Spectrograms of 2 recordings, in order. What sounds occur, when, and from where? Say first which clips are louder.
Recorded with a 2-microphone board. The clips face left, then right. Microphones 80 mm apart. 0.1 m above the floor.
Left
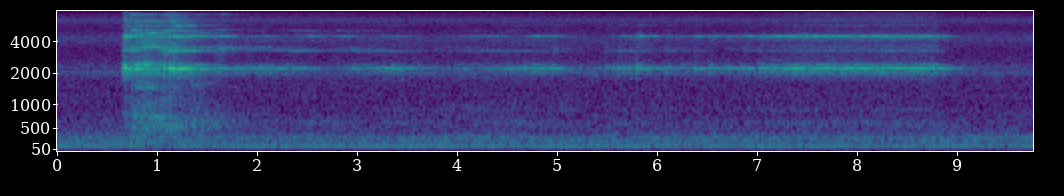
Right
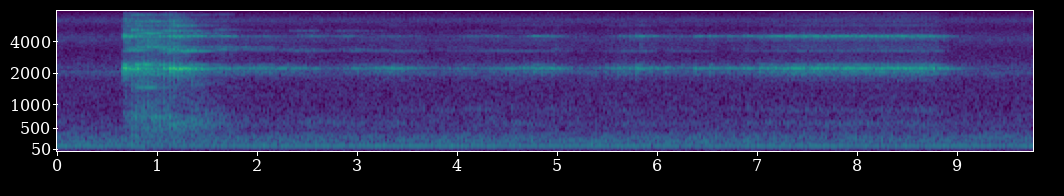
0.7 s a dropped coin: left 1 dB; 10° right (ahead or behind), 5.5 m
